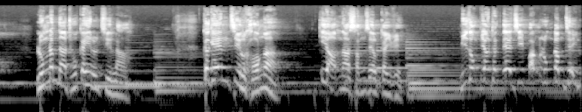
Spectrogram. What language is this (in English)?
Indonesian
